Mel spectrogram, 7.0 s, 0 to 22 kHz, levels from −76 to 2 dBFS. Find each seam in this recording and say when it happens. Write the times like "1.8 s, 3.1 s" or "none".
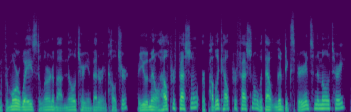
none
